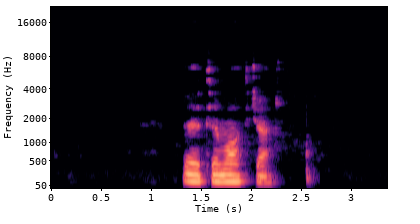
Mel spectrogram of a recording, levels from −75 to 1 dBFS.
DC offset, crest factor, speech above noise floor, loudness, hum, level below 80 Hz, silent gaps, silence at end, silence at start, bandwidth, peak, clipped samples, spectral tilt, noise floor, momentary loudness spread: under 0.1%; 18 dB; 53 dB; -19 LUFS; none; -64 dBFS; none; 0.75 s; 1.3 s; 7.4 kHz; -4 dBFS; under 0.1%; -7 dB/octave; -70 dBFS; 10 LU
